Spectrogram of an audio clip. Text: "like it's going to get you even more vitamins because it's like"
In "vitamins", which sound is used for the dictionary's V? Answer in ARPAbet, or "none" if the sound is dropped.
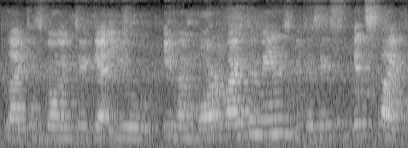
V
